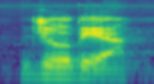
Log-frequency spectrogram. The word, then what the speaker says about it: lluvia: L double or EJ, lluvia. It is pronounced like the Y, lluvia.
